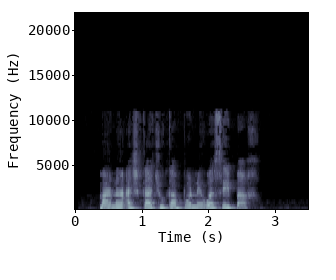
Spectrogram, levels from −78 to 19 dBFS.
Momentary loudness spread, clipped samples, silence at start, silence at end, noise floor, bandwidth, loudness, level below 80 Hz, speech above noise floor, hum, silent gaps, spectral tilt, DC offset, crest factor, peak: 9 LU; under 0.1%; 0.35 s; 0.8 s; -64 dBFS; 11.5 kHz; -20 LUFS; -66 dBFS; 44 dB; none; none; -3.5 dB/octave; under 0.1%; 16 dB; -4 dBFS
